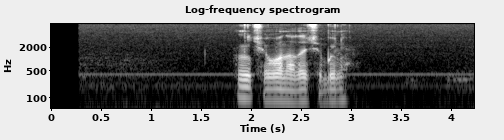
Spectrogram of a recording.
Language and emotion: Russian, neutral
